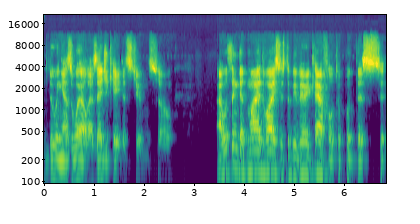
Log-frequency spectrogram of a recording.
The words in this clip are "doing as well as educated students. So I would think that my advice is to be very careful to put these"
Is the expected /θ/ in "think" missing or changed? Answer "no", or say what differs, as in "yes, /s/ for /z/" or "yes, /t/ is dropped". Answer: no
